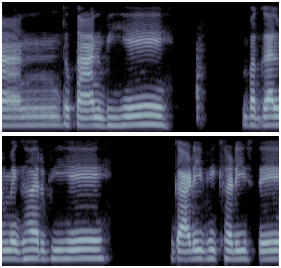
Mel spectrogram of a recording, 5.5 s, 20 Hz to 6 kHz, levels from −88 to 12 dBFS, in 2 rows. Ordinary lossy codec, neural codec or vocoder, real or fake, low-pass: none; none; real; 5.4 kHz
